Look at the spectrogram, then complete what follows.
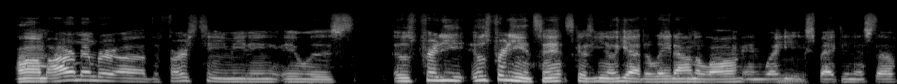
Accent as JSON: {"language": "English", "town": "Tallahassee", "region": "Florida", "country": "United States", "also_born_or_lived": "Virginia", "moved": "yes", "said": "I'm really from Tallahassee"}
